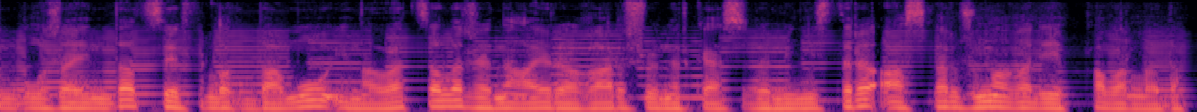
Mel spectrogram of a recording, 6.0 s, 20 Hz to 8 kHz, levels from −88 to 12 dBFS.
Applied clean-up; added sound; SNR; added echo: neural mask model RNNoise.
